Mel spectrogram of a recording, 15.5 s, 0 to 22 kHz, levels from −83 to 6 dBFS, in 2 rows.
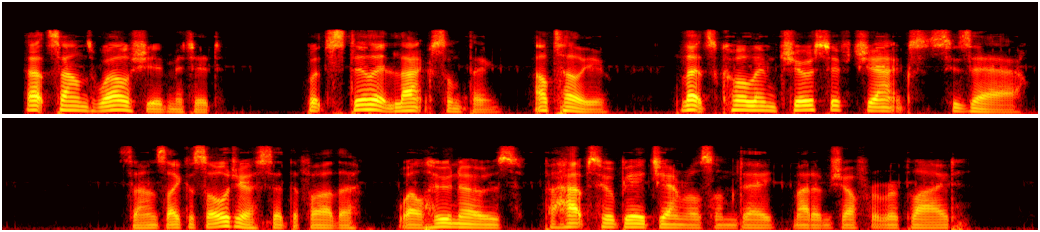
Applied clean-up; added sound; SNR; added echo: neural mask model DeepFilterNet 3.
